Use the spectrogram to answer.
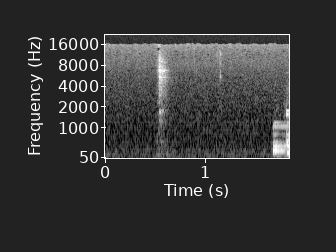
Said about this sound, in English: Alexa, turn on the living room lamp. You may have heard the little click, but I have a lamp module that's connected to a lamp and using or through the abode hub, it turned on the lamp.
